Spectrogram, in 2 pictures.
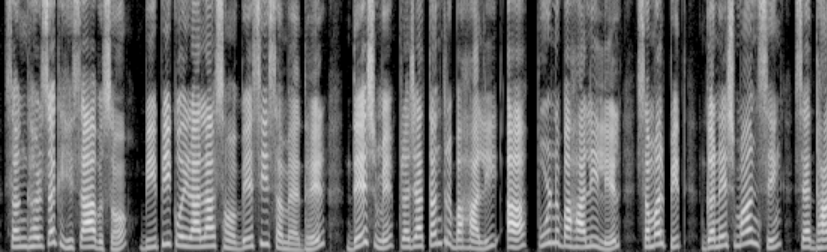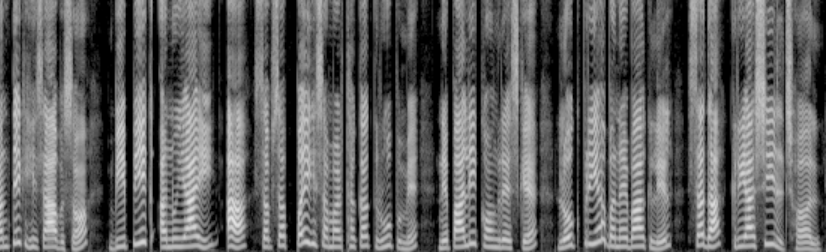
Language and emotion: Maithili, neutral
